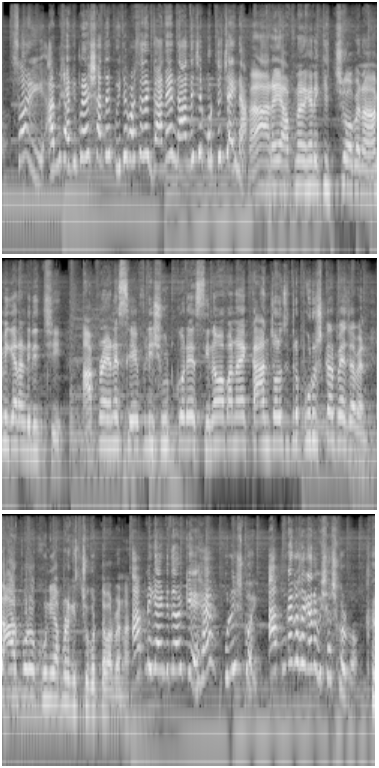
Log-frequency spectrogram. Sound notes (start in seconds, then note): none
